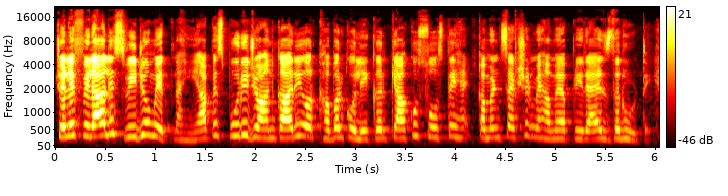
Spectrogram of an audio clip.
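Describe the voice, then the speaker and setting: A woman's voice: sits high, quick pace, fairly bright tone. A woman news presenter delivering scripted commentary in an emphatic, rhetorical style.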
